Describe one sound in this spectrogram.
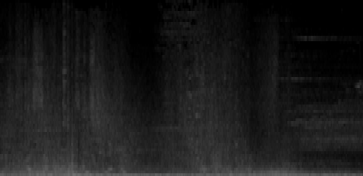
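A structure explodes with a loud crash.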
